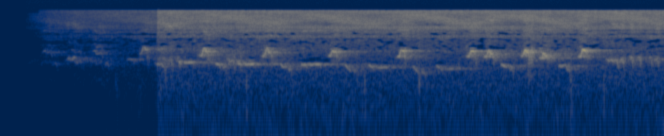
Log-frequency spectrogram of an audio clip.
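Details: Sumatran laughingthrush, one of the world's rarest laughingthrushes, in northern Sumatra (Aceh), giving a quick string of short, bright, slurred notes, about two per second, over a steady high hiss.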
